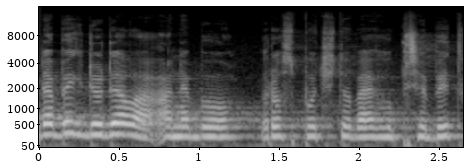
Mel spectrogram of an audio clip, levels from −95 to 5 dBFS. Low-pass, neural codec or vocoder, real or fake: 14.4 kHz; none; real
